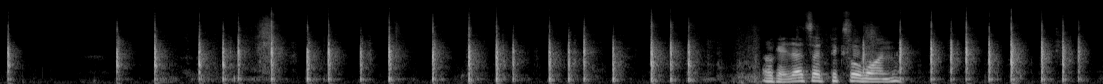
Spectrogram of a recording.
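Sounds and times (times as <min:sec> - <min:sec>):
chalk writing on a blackboard: 0:02.2 - 0:02.9.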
